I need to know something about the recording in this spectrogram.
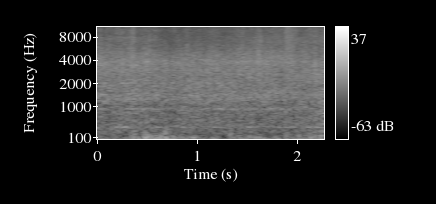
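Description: Wind buffeting the microphone of a camera carried on a moving bicycle: a loud, uneven low rumble that rises and falls in gusts.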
